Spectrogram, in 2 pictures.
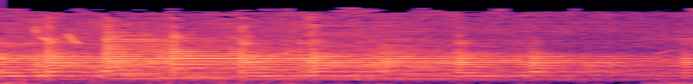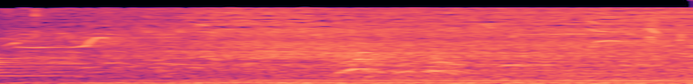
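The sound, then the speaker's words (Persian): A dog barks and yips in quick bursts with some whimpering, and the barking gives way to a noisier, rustling background in the second half. “من سگا سخت میترسم، این طرف بیا بده رئیس. نکو چی میکنی؟ تو مرا سرش میخورانی؟ باید از شرید سگ برای خلاص کنی.”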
